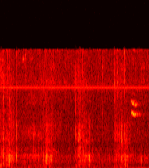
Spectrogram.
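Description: Faint footsteps on a gravel track, a series of soft irregular steps.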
